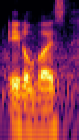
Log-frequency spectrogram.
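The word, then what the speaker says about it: Edelweiss: Yeah, it's like a V. So like Adal Vice.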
